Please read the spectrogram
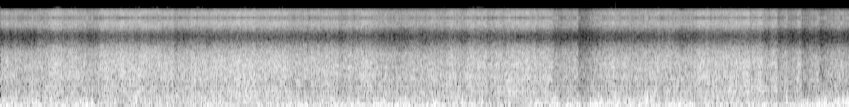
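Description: Boat engines running under way, with wind buffeting the microphone and water rushing in a churning wake; a loud, steady rumble.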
